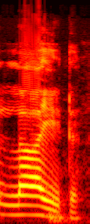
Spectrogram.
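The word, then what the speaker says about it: light: अब जी एच को साइलेंट कर दिया। बस टी के लिए ट लिख दिया। तो ये क्या हो गया? लाइट। इस तरह से क्या पढ़ेंगे? फाइट। जी एच साइलेंट।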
